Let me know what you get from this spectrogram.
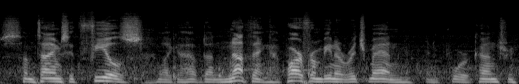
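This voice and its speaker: A man's voice: mid-range voice, moderate pace, a bit bright, a little hiss or hum, close to an everyday voice. Actor as a weary, embittered rich Brazilian businessman. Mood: weary, self-pitying. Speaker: wealthy businessman client. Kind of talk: cinematic video game acting. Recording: music behind the voice.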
